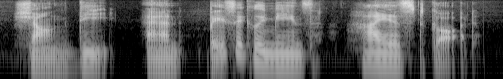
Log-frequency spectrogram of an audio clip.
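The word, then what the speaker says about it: Shangdi: which was used during the Shang Dynasty it's pronounced Shang D and basically means highest God later this God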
